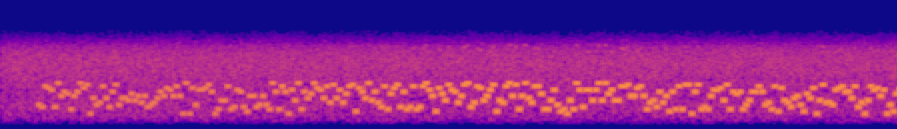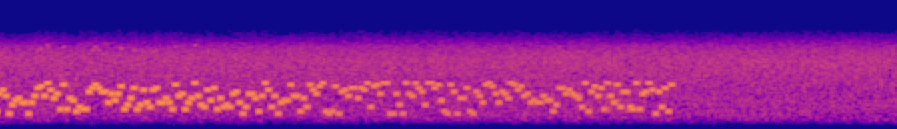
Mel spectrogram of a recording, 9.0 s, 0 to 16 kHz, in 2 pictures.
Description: Multi-tone FSK (Olivia or MFSK type), about 1000 Hz wide, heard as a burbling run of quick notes, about 62.5 baud, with radio static and fading.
